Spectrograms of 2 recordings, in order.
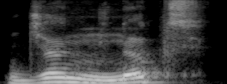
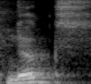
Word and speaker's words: Knox: très connu qui s'appelle John Knox, ou Knox, si on prononce le K, mais je ne crois pas, John Knox, qui est un disciple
